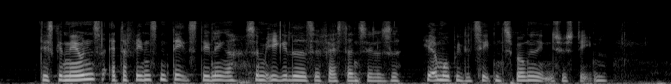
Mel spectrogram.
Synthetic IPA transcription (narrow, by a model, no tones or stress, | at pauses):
d̥e̝sɡ̥æneʊnəsæd̥ɑ̈fe̝nəse̝nd̥e̝̰ːlsd̥e̝le̝ŋɐsɒ̽me̝ɡ̥əle̝ːð̞ˠɐt͡sʰe̝lfæsd̥ænsed̥l̩səheɐ̰mo̝b̥ilit͡sʰe̝̰ːd̥n̩sb̥ɔ̽ŋəð̩ˠe̝nisysd̥e̝̰ːmð̞̩ˠ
